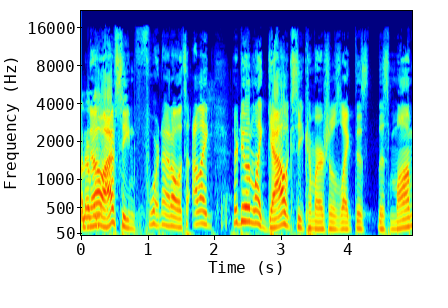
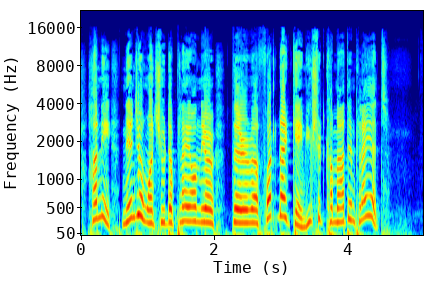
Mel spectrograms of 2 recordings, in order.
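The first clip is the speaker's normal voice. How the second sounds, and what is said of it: Put-on ethnic accent, woman's voice. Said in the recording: “That is a great impersonation of whatever fucking ethnicity that is”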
